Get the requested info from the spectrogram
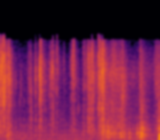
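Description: Clear plastic packaging crinkling and rustling as it is handled, in soft scattered crackles that grow a little louder near the end.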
